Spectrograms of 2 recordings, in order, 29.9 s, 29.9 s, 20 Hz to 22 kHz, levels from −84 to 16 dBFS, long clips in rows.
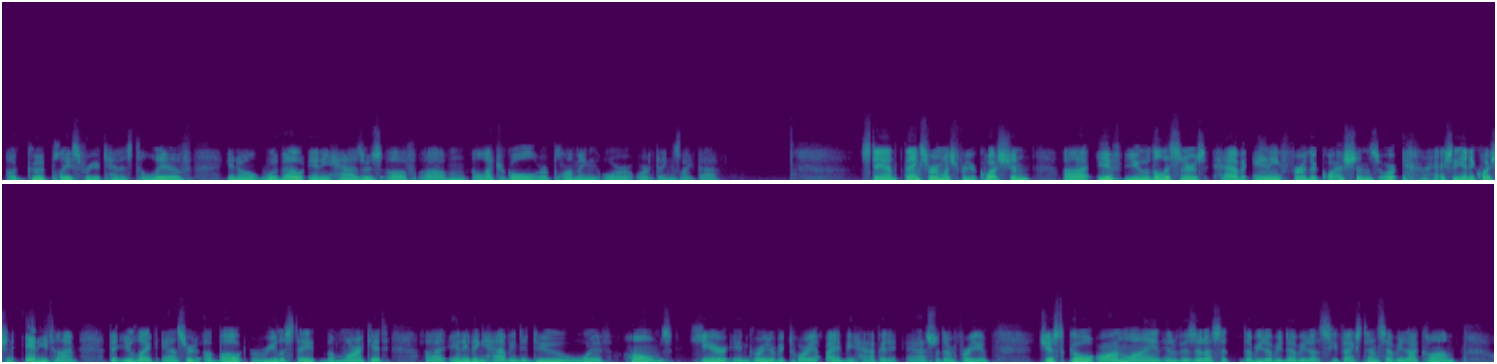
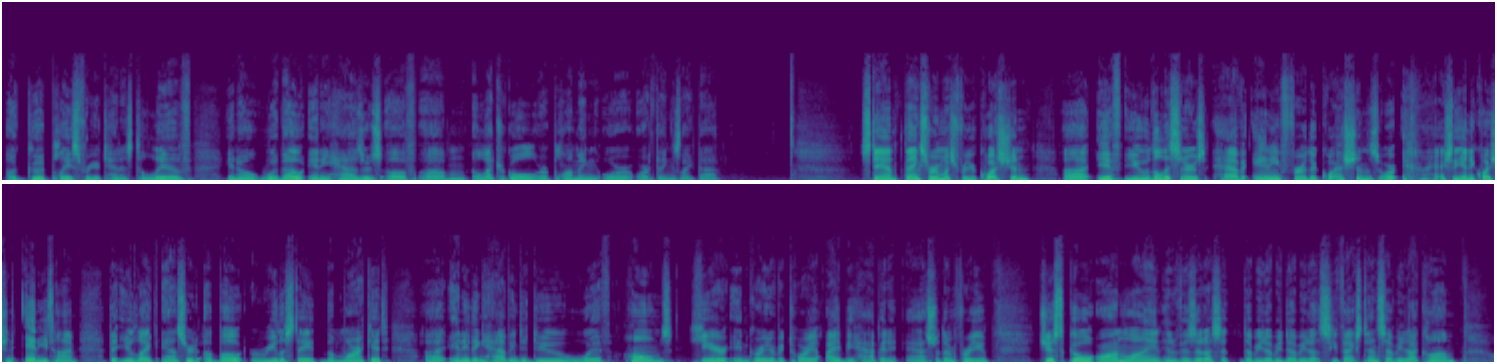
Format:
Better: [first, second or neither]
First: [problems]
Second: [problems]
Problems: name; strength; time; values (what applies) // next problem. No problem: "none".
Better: second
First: muffled; very; fading above 3.5 kHz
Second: none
